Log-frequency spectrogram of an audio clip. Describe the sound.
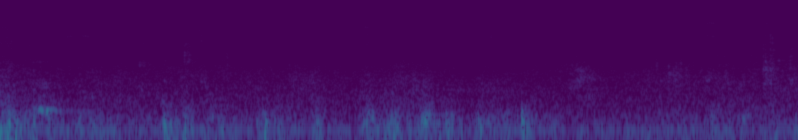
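Pen writing on paper, very faint scratching strokes in short, uneven bursts over a low steady hum.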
